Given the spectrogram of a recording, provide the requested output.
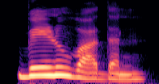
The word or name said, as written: वेणु-वादन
